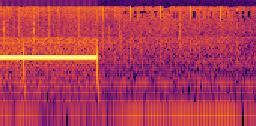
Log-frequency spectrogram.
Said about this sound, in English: But do feel free to leave us a message and tell us about your dream. We catalog every dream we hear about and study them, so share yours with us in the name of science. Here comes the beep.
